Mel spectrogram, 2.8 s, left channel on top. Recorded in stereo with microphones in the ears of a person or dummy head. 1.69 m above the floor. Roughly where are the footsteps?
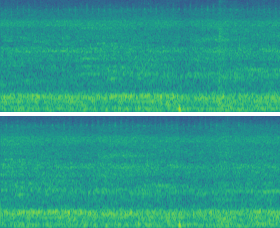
Centre.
